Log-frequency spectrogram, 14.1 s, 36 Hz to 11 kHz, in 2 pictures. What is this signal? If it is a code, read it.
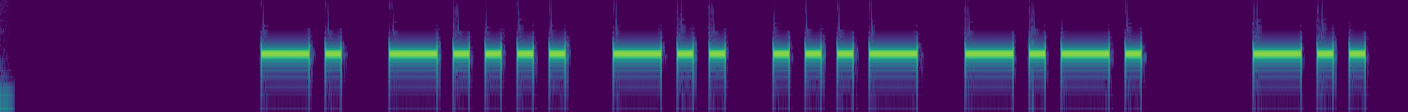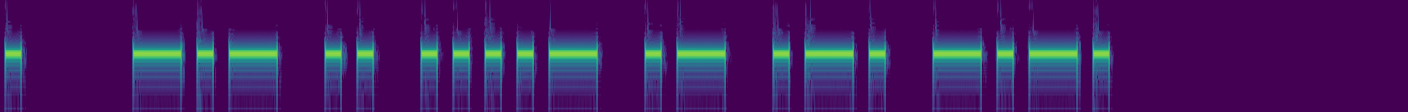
Morse code, heard as a keyed tone, about 16 wpm, 700 Hz. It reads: N6DVC DE KI4ARC
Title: USA Callsign DE Callsign 15wpm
